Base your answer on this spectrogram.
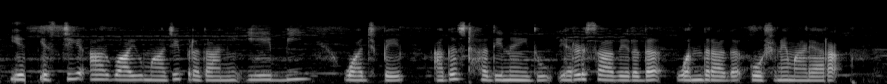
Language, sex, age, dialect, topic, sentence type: Kannada, female, 31-35, Dharwad Kannada, banking, statement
